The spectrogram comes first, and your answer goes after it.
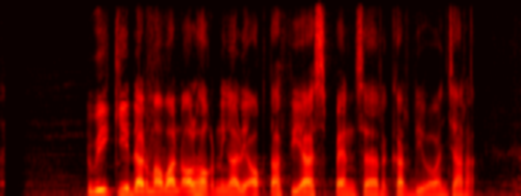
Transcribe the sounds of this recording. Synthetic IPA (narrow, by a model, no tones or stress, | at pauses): d̥wikidarmawanɔlɦɔk̚niŋaliɔk̚t̪afia̰spɛnsərkərdiwawaɲt͡ʃaɾa̰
